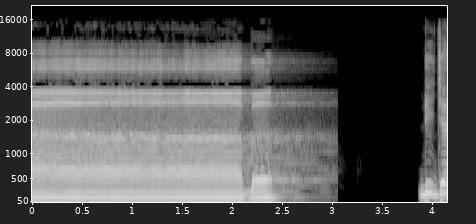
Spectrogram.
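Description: A male Quran reciter holds one long, steady note on a verse's final drawn-out vowel, then lets it fade out about three seconds in. After a moment of silence, a man starts speaking right at the end.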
